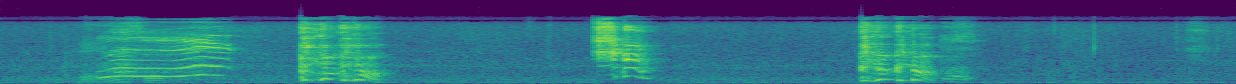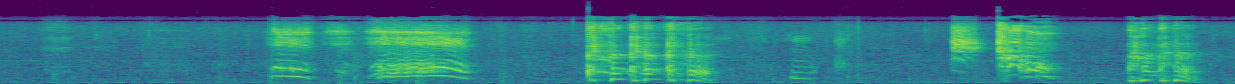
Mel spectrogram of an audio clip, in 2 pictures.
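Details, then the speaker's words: Deliberate, playful copycat coughing: a child who is not sick imitates another child's coughs, trading short coughs back and forth with babbling and giggly voices in between. "are you coughing you're not even sick"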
